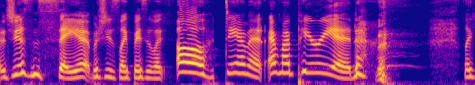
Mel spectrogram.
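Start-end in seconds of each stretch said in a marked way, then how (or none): 1.8-3.6 higher, louder play-acted exclamation; mock dismay. Wife inventing a reason to leave the room, mock dismay. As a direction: put on an exaggerated "oh no" excuse. Voicing a woman's pretended excuse.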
